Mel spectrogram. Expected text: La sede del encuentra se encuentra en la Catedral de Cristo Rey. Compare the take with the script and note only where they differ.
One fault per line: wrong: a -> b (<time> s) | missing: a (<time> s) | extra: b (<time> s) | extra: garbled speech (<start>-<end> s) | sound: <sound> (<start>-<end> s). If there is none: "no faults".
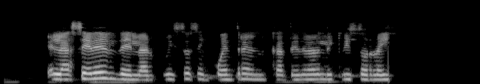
wrong: encuentra -> arzobispo (1.4 s)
